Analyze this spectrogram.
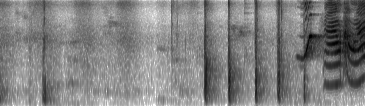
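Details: Talking ringneck parrot kept as a pet, first a series of sharp clicking taps, then a loud, quavering, harmonic phrase of rapidly wavering tones at the end.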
